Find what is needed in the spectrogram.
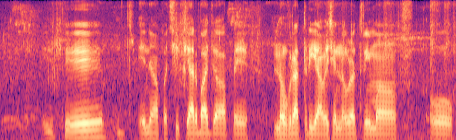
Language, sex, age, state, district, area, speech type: Gujarati, male, 18-30, Gujarat, Narmada, rural, spontaneous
